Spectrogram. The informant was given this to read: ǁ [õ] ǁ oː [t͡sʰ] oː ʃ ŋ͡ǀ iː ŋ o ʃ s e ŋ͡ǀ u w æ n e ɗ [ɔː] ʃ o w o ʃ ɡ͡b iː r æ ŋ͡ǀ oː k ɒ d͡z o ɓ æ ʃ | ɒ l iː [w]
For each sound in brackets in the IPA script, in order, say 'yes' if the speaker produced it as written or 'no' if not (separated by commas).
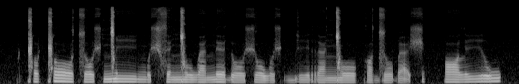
no, no, no, yes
